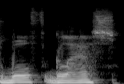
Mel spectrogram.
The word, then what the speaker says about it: Wolfe Glass: So it's wolf glass like a drinking glass.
